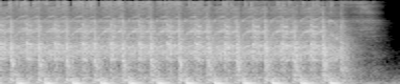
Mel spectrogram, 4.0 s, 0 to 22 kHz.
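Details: 2008 Kawasaki KFX450R with a starting problem despite new starter, relays, solenoid, switches, harness and injector, and timing and valve clearance in spec: slow, heavy cranking about 3.5 strokes a second, each compression dragging before it quits. Owner suspects the adjuster screw; unconfirmed.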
